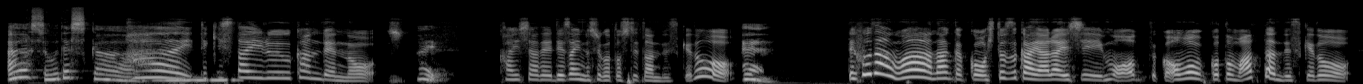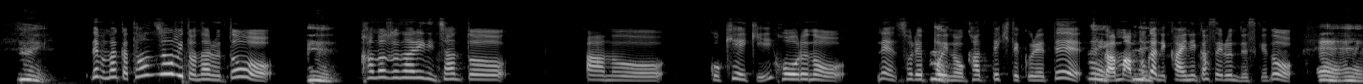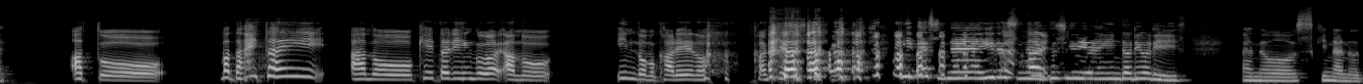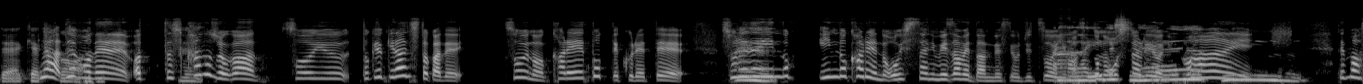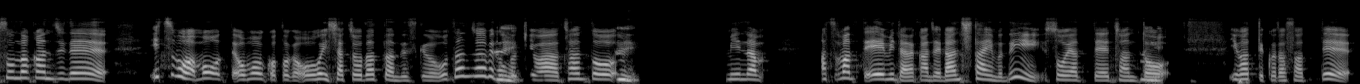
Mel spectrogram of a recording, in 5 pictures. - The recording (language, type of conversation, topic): Japanese, unstructured, 一番印象に残っている誕生日はどんな日でしたか？
- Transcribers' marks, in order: distorted speech; other background noise; laugh; chuckle; laugh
